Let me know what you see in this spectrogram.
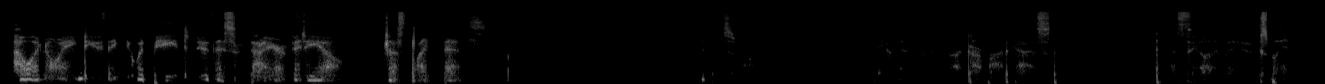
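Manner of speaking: speaking in a whisper. Podcast hosts doing their whole video in whispers, whispering. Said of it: "we are whispering".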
